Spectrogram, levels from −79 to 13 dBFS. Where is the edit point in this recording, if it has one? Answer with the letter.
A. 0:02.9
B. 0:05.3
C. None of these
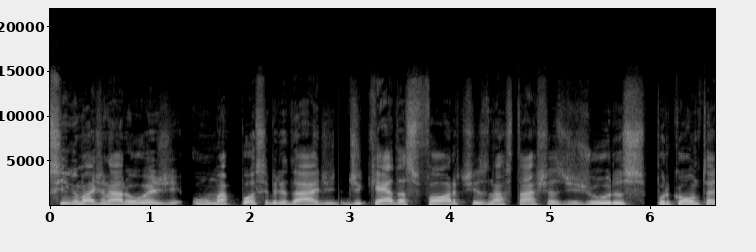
A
